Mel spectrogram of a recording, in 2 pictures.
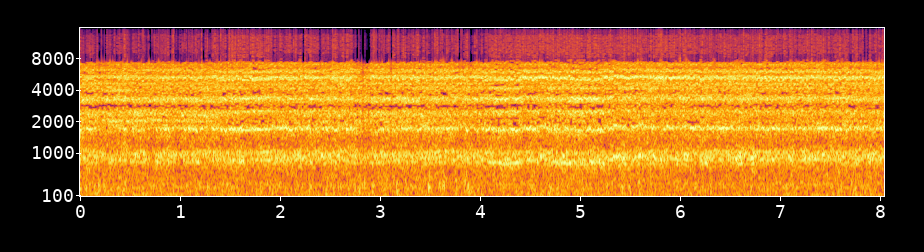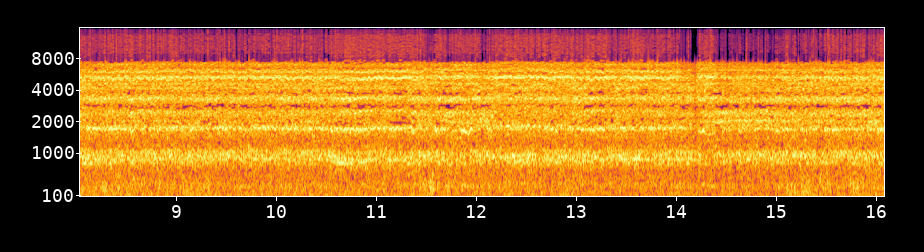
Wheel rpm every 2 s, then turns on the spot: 230, 230, 220, 230, 230, 230, 230, 230.
none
